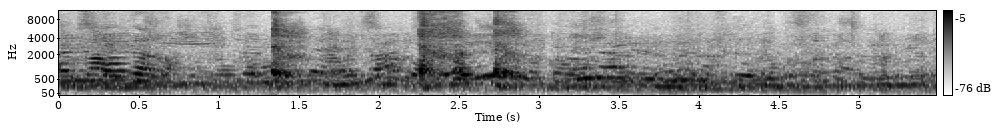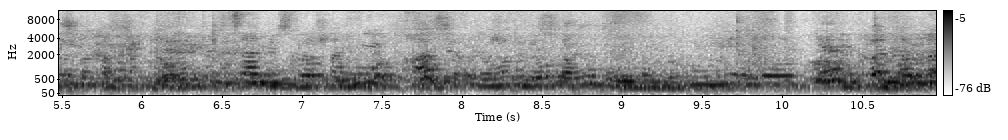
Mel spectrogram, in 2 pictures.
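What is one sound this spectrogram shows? Young children chatter and talk over one another in a room.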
